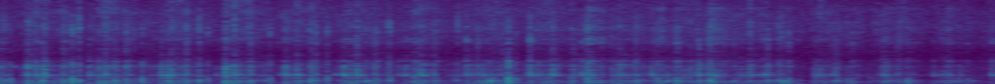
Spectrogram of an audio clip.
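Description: Fingertips and nails tap and scratch a small, hollow carved wooden box with a silver metal emblem, working over both the wood and the emblem. The result is a steady, dense stream of soft, dry taps and scrapes with a hollow, woody mid-range tone. Each tap dies away almost instantly.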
